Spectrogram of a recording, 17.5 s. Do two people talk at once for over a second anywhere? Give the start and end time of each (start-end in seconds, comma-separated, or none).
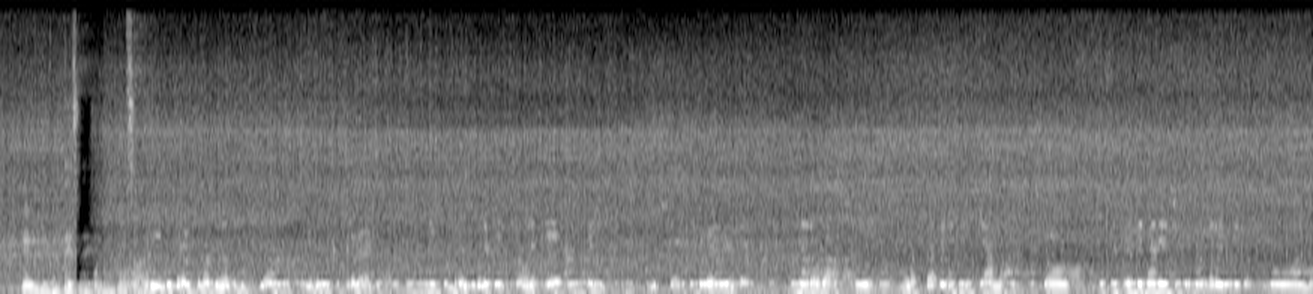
none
